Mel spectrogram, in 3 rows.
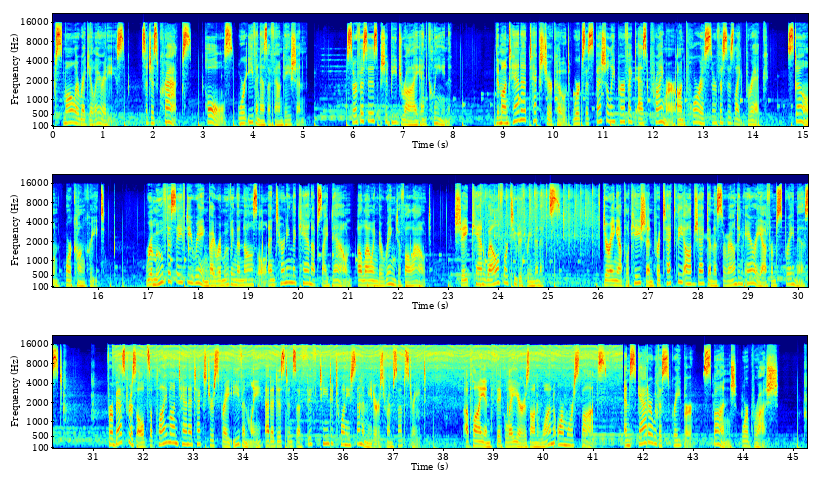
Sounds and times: Speech: 0.0s - 5.1s, 5.9s - 8.0s, 8.8s - 16.2s, 17.0s - 22.6s, 23.2s - 25.2s, 26.1s - 30.4s, 31.3s - 37.7s, 38.4s - 44.7s
Music: 0.0s - 45.2s.

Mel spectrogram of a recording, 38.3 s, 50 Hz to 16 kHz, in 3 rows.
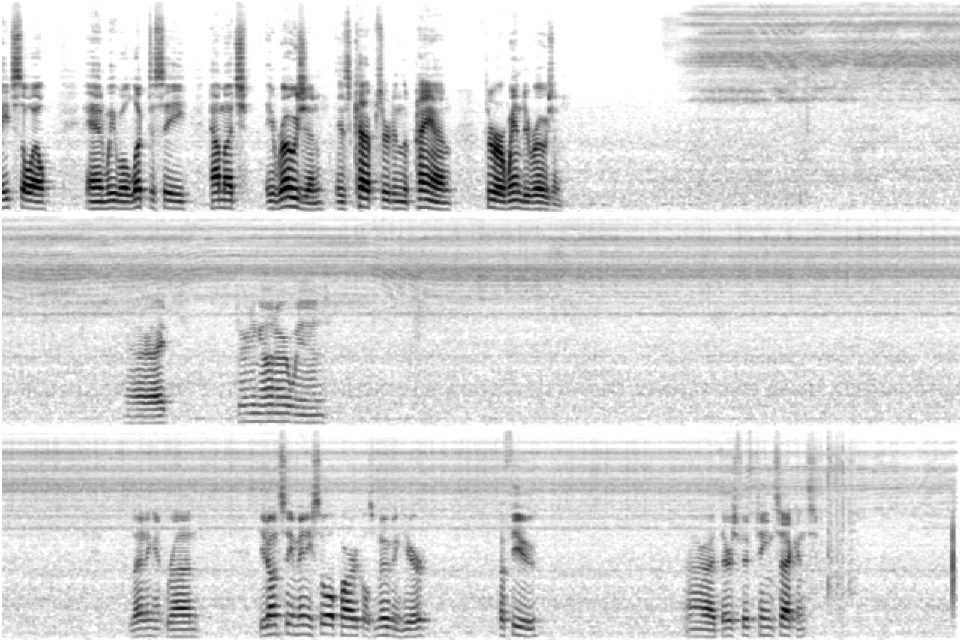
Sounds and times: Speech: 0.0s - 7.6s, 14.5s - 15.1s, 16.0s - 17.2s, 27.3s - 28.2s, 29.0s - 31.3s, 32.2s - 32.8s, 34.7s - 36.5s.

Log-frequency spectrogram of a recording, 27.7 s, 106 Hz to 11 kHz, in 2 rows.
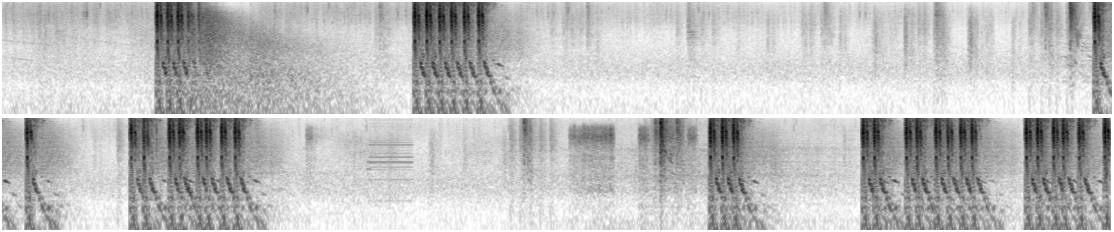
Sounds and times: Fusillade: 1.9s - 3.0s, 4.7s - 7.2s, 12.9s - 14.8s, 15.4s - 17.4s, 20.3s - 23.6s, 24.6s - 27.7s.

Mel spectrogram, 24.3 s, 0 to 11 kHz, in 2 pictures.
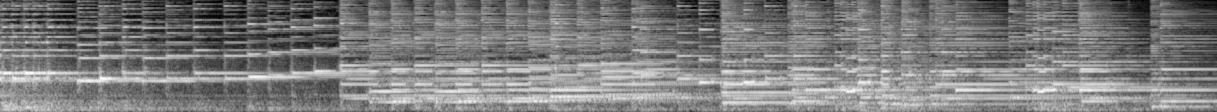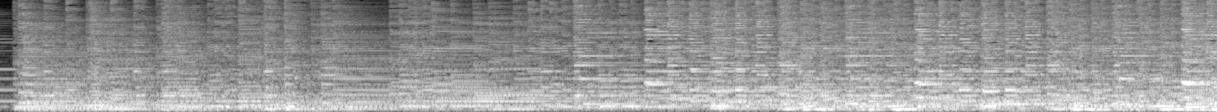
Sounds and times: Piano: 0.0s - 11.5s, 12.3s - 24.3s
Classical music: 0.0s - 24.3s
Harpsichord: 0.0s - 24.3s.

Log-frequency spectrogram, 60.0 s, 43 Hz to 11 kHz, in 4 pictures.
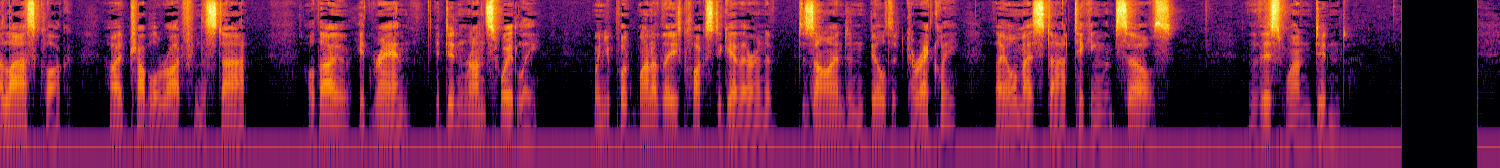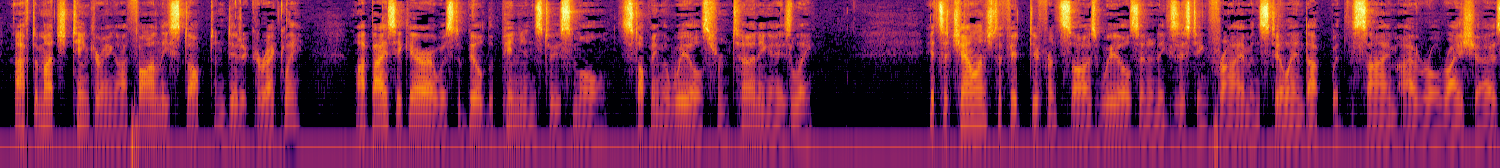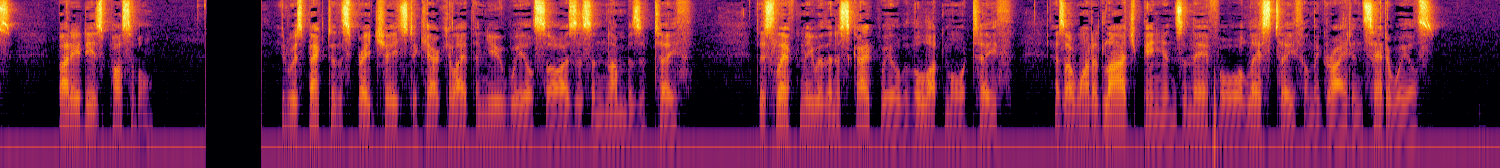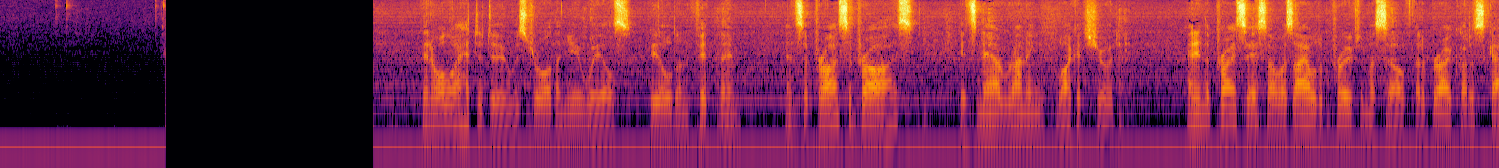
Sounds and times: Speech: 0.0s - 2.5s, 3.1s - 11.8s, 12.5s - 13.6s, 15.2s - 23.2s, 24.3s - 31.6s, 32.8s - 37.0s, 37.6s - 44.4s, 49.2s - 56.3s, 56.9s - 59.9s.

